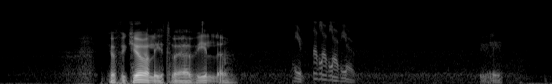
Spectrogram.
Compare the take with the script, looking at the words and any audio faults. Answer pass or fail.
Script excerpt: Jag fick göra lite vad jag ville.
fail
